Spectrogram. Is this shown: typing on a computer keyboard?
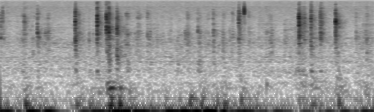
yes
